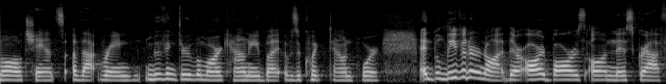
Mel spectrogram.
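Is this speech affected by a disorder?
No.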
